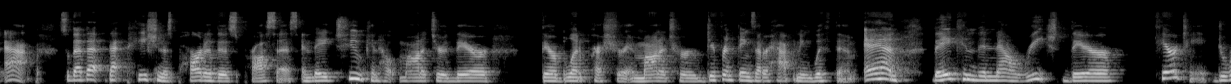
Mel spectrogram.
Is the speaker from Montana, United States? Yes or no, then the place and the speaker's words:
no; Indiana, United States; also born or lived in Denver; my husband and I relocated from Denver to our home state of Indiana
